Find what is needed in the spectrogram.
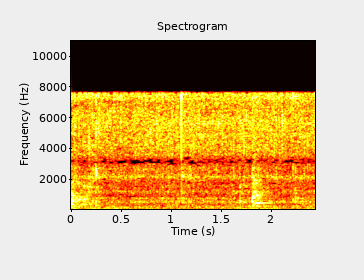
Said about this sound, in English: And I'm putting the whole thigh in there. Skin side down. Actually, I'll drizzle a teeny bit of olive oil in there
